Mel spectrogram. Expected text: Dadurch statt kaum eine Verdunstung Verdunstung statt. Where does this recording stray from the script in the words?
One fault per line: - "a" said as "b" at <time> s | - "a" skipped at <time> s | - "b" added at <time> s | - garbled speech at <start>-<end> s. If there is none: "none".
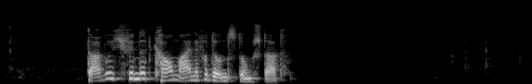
- "statt" said as "findet" at 1.3 s
- "Verdunstung" skipped at 2.5 s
